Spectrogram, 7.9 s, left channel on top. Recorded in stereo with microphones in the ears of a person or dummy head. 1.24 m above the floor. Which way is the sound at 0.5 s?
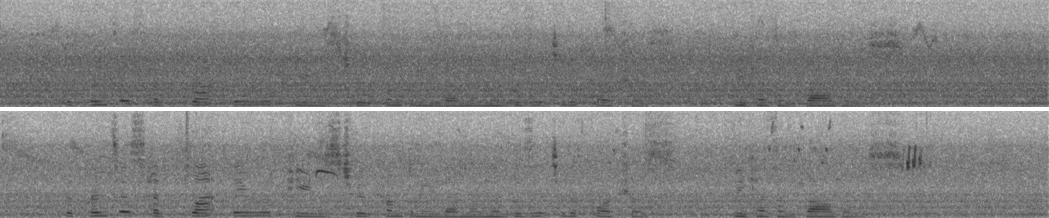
30° right (ahead or behind).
